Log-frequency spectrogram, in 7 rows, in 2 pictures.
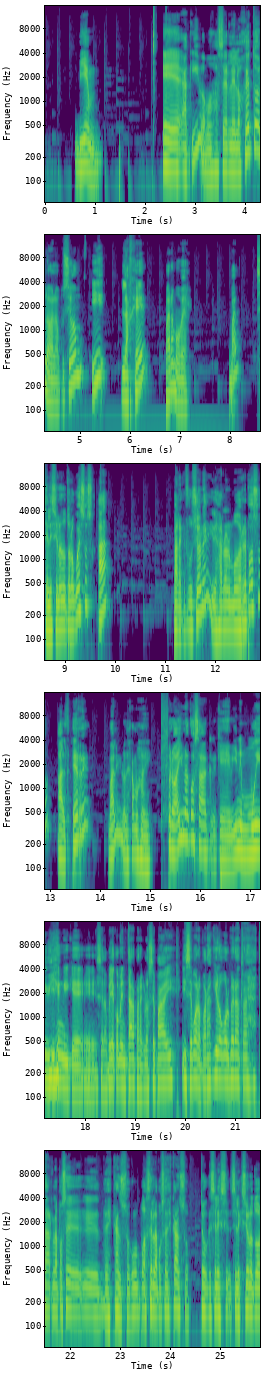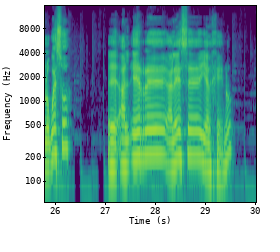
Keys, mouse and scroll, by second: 2.6 right click, 2.8 right click, 2.8 g, 5.3 right click, 5.9 right click, 6.0 g, 9.1 a, 13.5 alt+r, 15.9 scroll up 1, 16.2 scroll down 1, 16.4-17.0 scroll down 3, 17.0 middle click, 18.6 middle click, 19.1-19.5 scroll up 4, 19.7 shift+middle click, 19.8 middle click, 19.8 scroll down 2, 19.8 r, 20.0 scroll up 2, 20.3 shift+middle click, 21.0-21.6 scroll down 2, 21.6 scroll down 1, 24.8-25.4 scroll up 2, 25.2 middle click, 26.0 a, 27.4 alt+r, 28.4 alt+s, 29.2 alt+g.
